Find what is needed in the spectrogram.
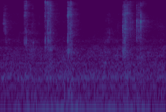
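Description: Faint, crisp crunches of a raw vegetable being bitten and chewed, four or so sharp crunches spaced unevenly over two seconds.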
